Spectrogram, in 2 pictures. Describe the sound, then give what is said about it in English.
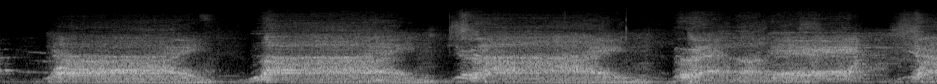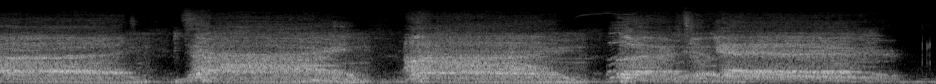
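A metal choir in Vancouver practices a song for a Car Free Day performance, belting harsh, growled extreme vocals in loud, sustained bursts, roughly seven phrases broken by brief pauses, over a steady low droning hum. “So, that is the metal choir, and I was able to speak with some of the choir's participants.”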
